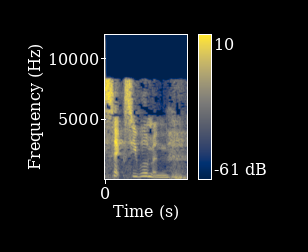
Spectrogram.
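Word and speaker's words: Sacsayhuamán: And it's actually, it's pronounced sexy woman. That's not what it looks like, but that's how they say it.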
